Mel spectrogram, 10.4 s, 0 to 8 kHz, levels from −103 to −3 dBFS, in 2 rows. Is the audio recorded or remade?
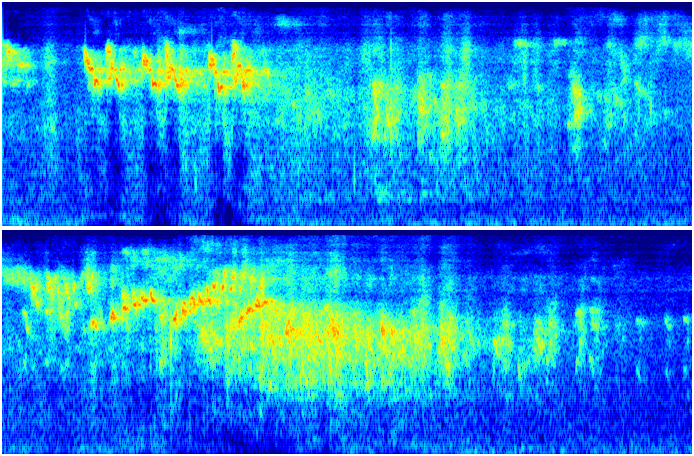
remade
